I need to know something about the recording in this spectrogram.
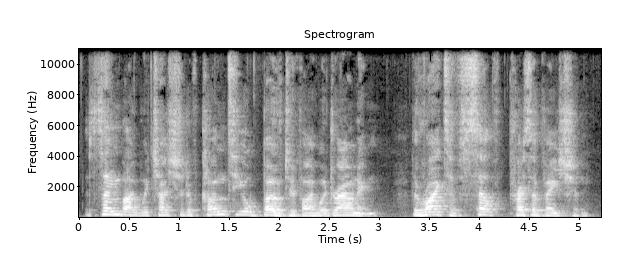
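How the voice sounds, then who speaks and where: A woman acts a confident gentleman traveller in a gothic audio drama. The voice sits a little low, with educated, formal phrasing and a deliberate storyteller's delivery. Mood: insistent. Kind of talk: period audio drama acting and narration.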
